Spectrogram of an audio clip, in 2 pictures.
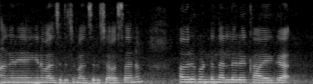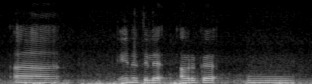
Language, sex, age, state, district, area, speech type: Malayalam, female, 18-30, Kerala, Kottayam, rural, spontaneous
